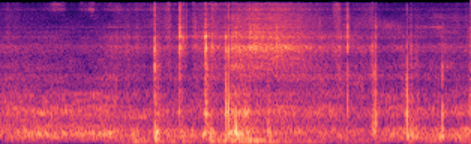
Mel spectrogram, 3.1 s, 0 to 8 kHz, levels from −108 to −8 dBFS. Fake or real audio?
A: fake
